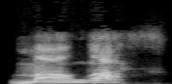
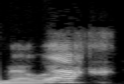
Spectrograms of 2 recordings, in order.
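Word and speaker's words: Melech (מֶלֶךְ): So I rest my case that the way it should be pronounced is Melech, even though that's not grammatical, but that's how the poet intended it.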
